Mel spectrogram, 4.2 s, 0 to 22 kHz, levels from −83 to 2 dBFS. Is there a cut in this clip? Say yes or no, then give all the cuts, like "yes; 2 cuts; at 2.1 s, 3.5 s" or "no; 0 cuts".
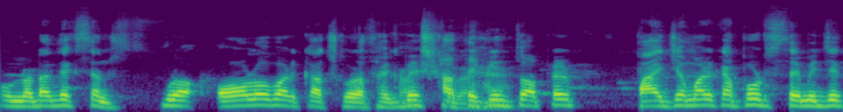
no; 0 cuts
